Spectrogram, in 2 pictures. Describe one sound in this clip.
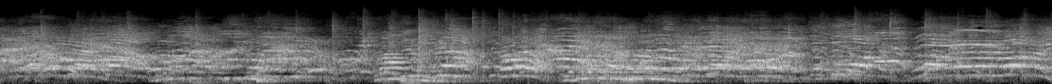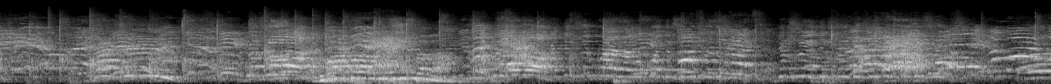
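A crowd of children shouts and cheers loudly in an echoing hall.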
